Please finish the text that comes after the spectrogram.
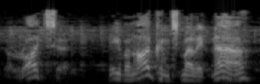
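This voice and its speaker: High, folksy British railwayman. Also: huge pitch swings, moderate pace, pushed and bright, faint music behind, exaggerated voice. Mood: bemused, astonished. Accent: British working-class. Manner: rambling, homely, deferential. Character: chatty, folksy, slow-witted working-class railwayman. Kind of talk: 1940s radio drama acting. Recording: dull vintage radio recording.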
